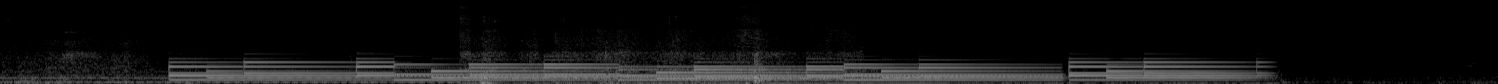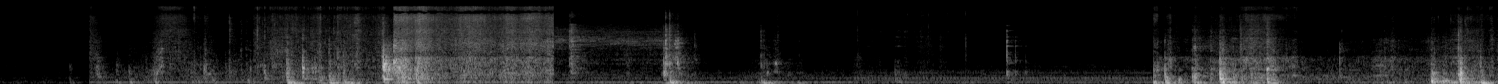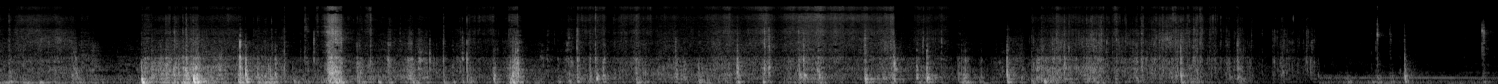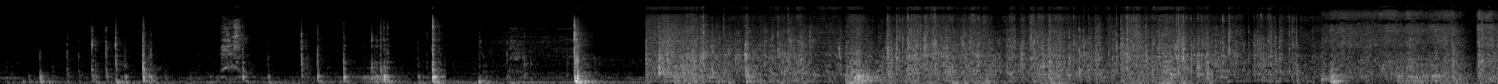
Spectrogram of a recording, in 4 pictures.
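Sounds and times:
cardboard and plastic rustling: 0:04.6 - 0:08.7, 0:15.9 - 0:20.6, 0:26.5 - 0:43.2, 0:51.4 - 0:59.9.

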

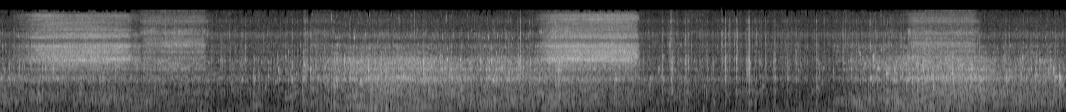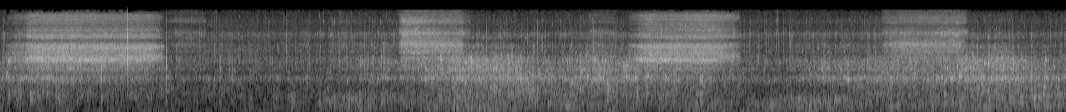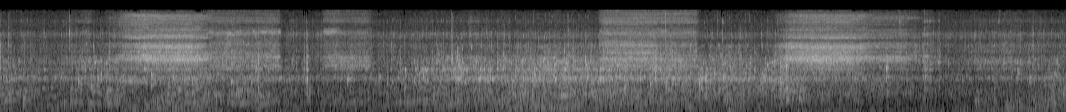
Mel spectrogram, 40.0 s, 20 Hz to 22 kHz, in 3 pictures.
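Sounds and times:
regulator hissing and bubbling: 0:00.0 - 0:02.8, 0:04.4 - 0:08.1, 0:10.7 - 0:15.4, 0:17.6 - 0:38.2
underwater noise: 0:00.0 - 0:39.9.

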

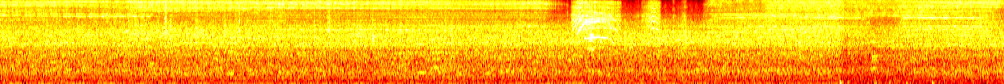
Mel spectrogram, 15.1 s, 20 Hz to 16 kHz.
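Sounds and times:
faint voices: 0:00.4 - 0:15.0.

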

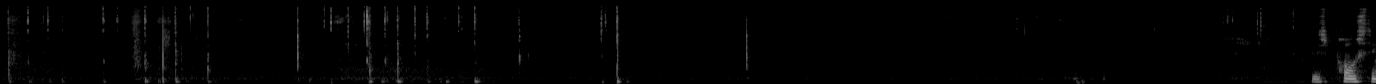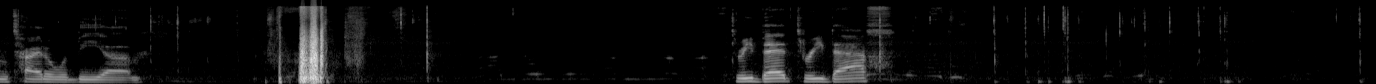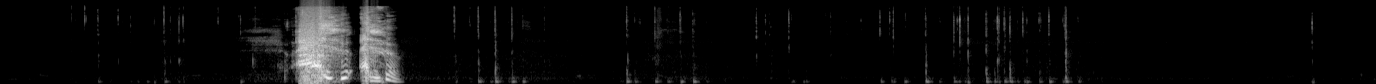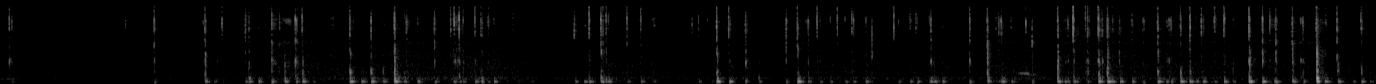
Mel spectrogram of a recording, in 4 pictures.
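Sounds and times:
keyboard typing: 0:03.2 - 0:05.4, 0:06.0 - 0:06.3, 0:16.6 - 0:17.1, 0:22.8 - 0:26.2, 0:28.2 - 0:29.4, 0:30.0 - 0:30.9, 0:32.0 - 0:32.8, 0:33.8 - 0:38.4, 0:42.8 - 0:46.4, 0:47.0 - 0:55.0
person coughing: 0:30.4 - 0:31.5.

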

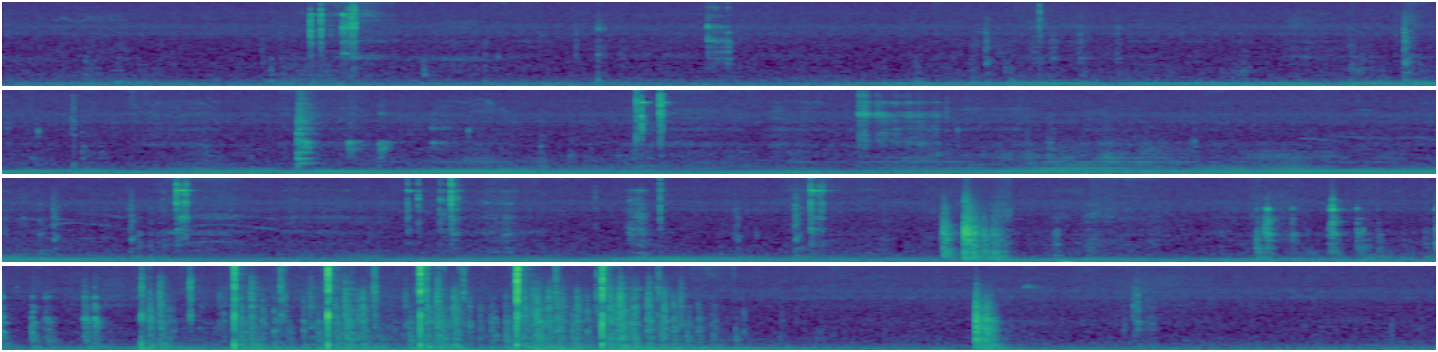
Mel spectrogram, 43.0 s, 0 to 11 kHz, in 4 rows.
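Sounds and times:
low hum: 0:00.0 - 0:43.0
metal parts clinking and knocking: 0:02.2 - 0:02.8, 0:15.5 - 0:15.8, 0:17.2 - 0:17.9, 0:24.5 - 0:25.0.

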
